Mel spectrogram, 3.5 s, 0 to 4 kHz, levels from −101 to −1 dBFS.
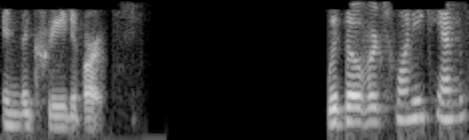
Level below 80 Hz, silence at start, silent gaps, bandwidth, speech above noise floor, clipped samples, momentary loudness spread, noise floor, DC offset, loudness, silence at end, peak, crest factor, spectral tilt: -66 dBFS; 0 s; 1.24-2.41 s; 4 kHz; over 63 dB; under 0.1%; 8 LU; under -90 dBFS; under 0.1%; -27 LUFS; 0.05 s; -8 dBFS; 20 dB; -9 dB/octave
